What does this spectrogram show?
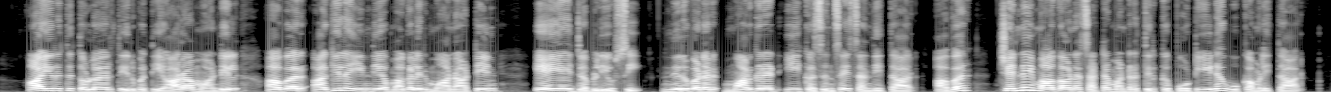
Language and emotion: Tamil, neutral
